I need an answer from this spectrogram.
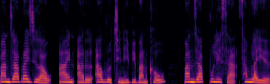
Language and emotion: Bodo, neutral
